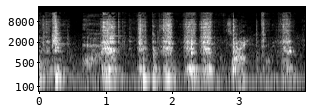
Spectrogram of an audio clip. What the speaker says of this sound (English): Now we're going to add basically the charcoal grate.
